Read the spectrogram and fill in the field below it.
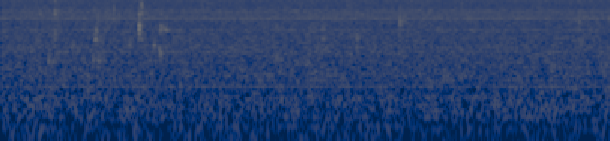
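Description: A spoon clinks softly against a plate.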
